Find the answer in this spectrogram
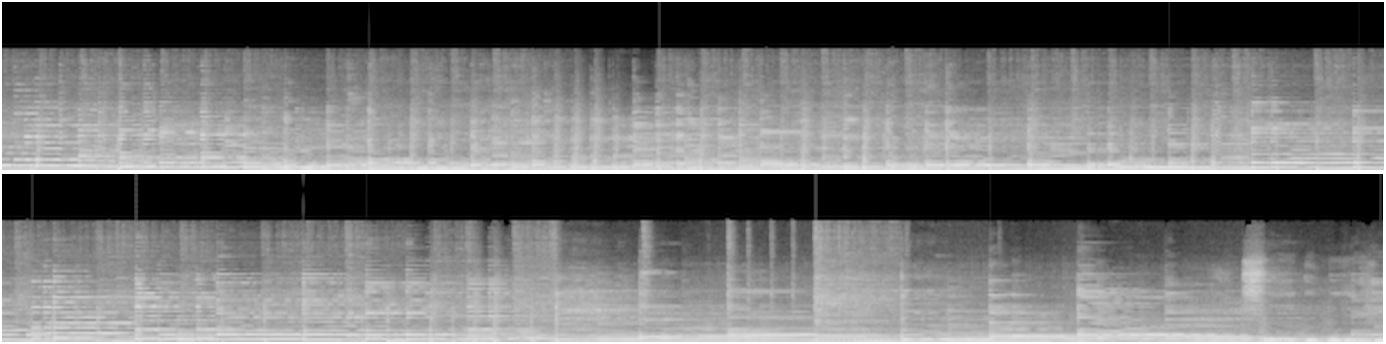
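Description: A live band playing: an amplified acoustic guitar carries the lead melody, with notes that slide and bend, over electric bass and a drum kit.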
